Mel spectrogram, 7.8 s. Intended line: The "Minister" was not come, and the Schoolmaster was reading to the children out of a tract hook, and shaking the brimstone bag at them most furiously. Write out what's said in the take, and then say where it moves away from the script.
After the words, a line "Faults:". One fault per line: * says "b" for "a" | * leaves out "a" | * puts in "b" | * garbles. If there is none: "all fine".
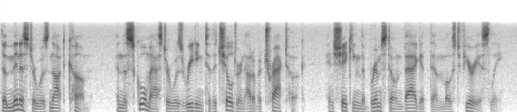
The "Minister" was not come, and the Schoolmaster was reading to the children out of a tract hook, and shaking the brimstone bag at them most furiously.
Faults:
all fine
